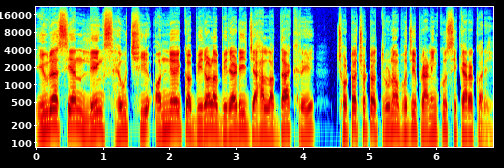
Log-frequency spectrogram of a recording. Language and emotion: Odia, neutral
